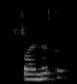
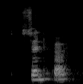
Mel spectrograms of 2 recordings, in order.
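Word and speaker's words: Sinegard: that they're receiving at sign uh guard? sin uh guard? Sign uh guard, I think I'll have to double check the pronunciation. I think it's sign uh guard. Hey editing me here it's Sin-uh-guard.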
